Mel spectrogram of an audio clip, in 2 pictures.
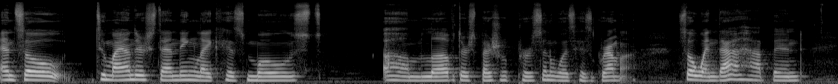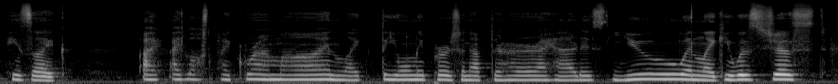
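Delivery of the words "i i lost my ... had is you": put-on tearful, choked-up crying voice. Retelling what an ex said about losing his grandma: imitating someone crying. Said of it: "I felt bad 'cause he was crying".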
